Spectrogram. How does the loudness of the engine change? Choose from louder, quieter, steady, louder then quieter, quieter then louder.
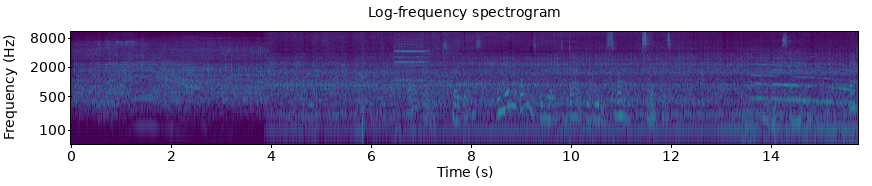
steady.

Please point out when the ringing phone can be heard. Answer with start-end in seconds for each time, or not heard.
6.4-7.2.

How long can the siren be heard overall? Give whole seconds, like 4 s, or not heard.
2 s.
